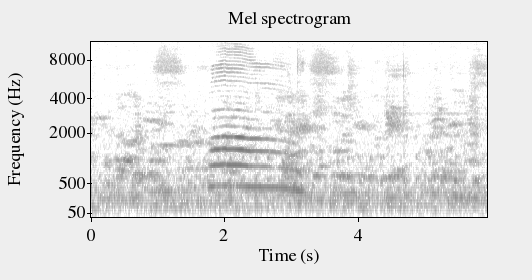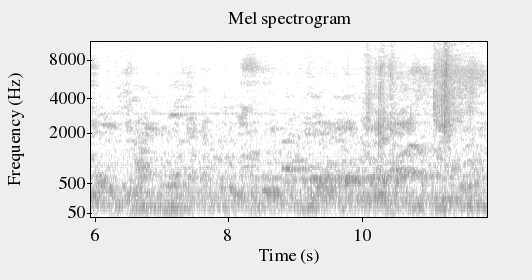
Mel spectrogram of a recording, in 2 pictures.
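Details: Black pet cat letting out a single drawn meow that slides downward, followed by quiet indoor rustling, faint clicks and soft background voices.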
